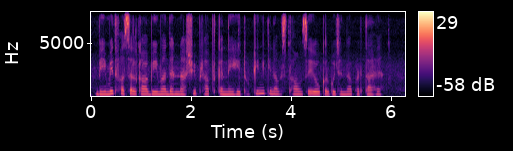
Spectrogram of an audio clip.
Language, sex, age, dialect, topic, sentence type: Hindi, female, 18-24, Garhwali, agriculture, question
